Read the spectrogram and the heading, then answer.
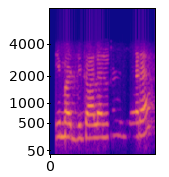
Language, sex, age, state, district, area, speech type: Telugu, female, 60+, Andhra Pradesh, East Godavari, rural, conversation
